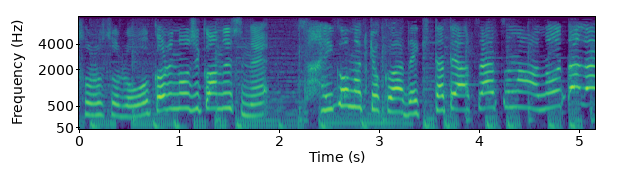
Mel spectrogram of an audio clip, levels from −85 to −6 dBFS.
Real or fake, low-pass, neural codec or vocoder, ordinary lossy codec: real; none; none; none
